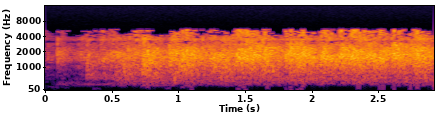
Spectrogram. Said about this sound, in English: So I think a round of applause for the people of Canada.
